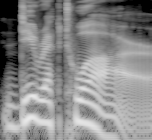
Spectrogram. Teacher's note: director you can emphasize the second syllable or the third syllable I feel like emphasizing the third syllable is the best way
